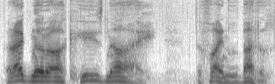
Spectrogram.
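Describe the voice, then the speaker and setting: An actor playing a weathered, foreboding old hermit in a video game cutscene, with a raspy voice. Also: male voice, on the high side, big pitch swings, slow pace, no room sound, heavily acted. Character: weathered old man, cryptic doomsaying northern hermit.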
